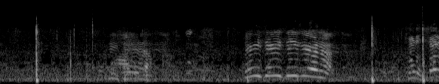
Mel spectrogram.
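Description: Two sharp thuds of a football being kicked on artificial turf, one about half a second in and another near the end, with a player's long shout in between.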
